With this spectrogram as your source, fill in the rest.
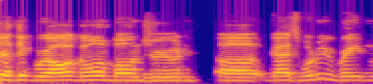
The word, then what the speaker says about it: Bondrewd: So I think it's pronounced Bondrewd.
